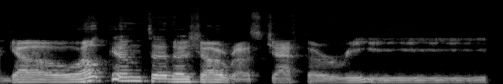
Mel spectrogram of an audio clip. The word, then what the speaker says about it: Jeffery: welcome to the charos jeffrey rhymes with referee just thought that um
